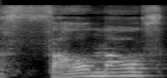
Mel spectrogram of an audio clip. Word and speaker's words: Falmouth: the brubaker maker says there is a foul mouth kentucky pronounced falmouth why would they do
